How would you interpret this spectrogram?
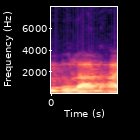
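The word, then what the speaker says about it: عيد الأضحى: ईद उल अजहा या ईद उल जुहा ऐसे करके उसका प्रोनाउंसिएशन है, ईद उल अजहा बोलते हैं।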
